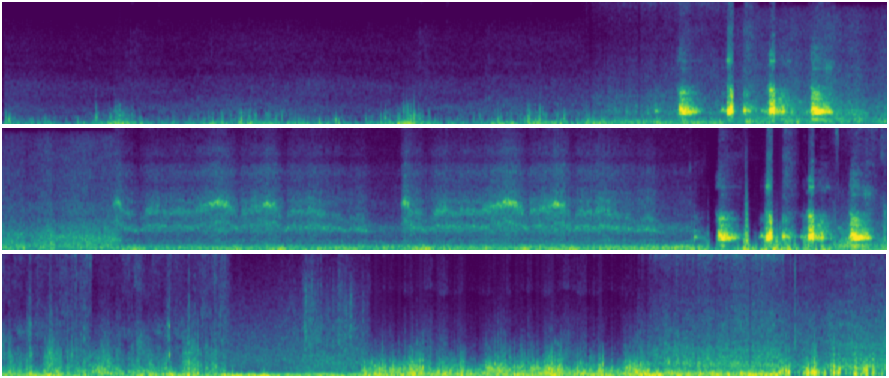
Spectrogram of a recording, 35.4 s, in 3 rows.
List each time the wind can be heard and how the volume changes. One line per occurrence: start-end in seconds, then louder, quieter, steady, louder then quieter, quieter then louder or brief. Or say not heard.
0.0-35.3 louder.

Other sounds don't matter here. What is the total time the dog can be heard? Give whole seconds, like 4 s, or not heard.
5 s.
